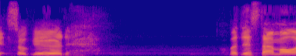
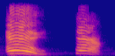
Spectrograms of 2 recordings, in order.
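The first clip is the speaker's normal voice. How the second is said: high, loud yelping curses; squealing curse when oil splatters; pained yelp; 6 dB louder, much slower than usual. Retold or imitated. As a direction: yelp as hot oil hits bare skin. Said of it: "I'm like".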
